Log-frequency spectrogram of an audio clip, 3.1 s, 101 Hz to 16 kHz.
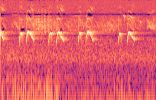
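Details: A song thrush singing at Kensington Gardens on 4 January 2019 repeats a bright, paired chirping phrase four times, about every three-quarters of a second, over a steady low rumble of distant traffic.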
